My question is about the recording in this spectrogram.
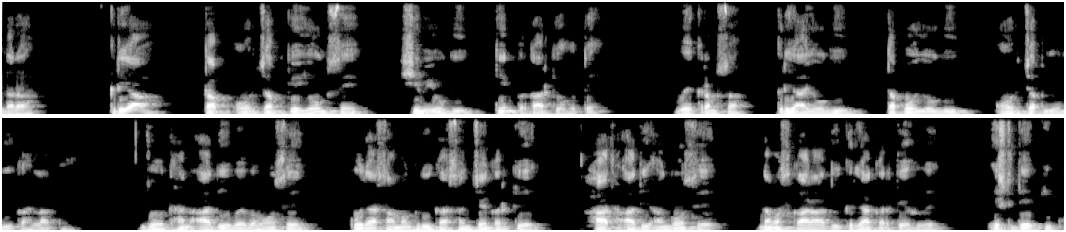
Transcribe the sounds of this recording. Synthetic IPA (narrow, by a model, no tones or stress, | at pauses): d̪əɾəɦ | kɾɪja | t̪əbɔːɾd͡ʒəbkejoːɡse | ʃɪʋjoːɡit̪iːnpɾəkaːɾkeɦoːt̪eɦɛ | ʋeːkɾəmsəɦ | kɾɪjajoːɡit̪əpoːjoːɡi | ɔːɾd͡ʒəpjoːɡikɐɦla̰ːt̪eɦɛ | d͡ʒoːd̪ʱəna̰ːd̪iʋebəʋõse | koːd̪asaːməɡɾikasə̃ɲt͡ʃəjkəɾke | haːt̪ʰa̰ːd̪iʔə̃ŋɡõse | nəməskaːɾaːd̪ikɾɪjakəɾt̪eɦʊe | ɪsʈd̪eːb̚ki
